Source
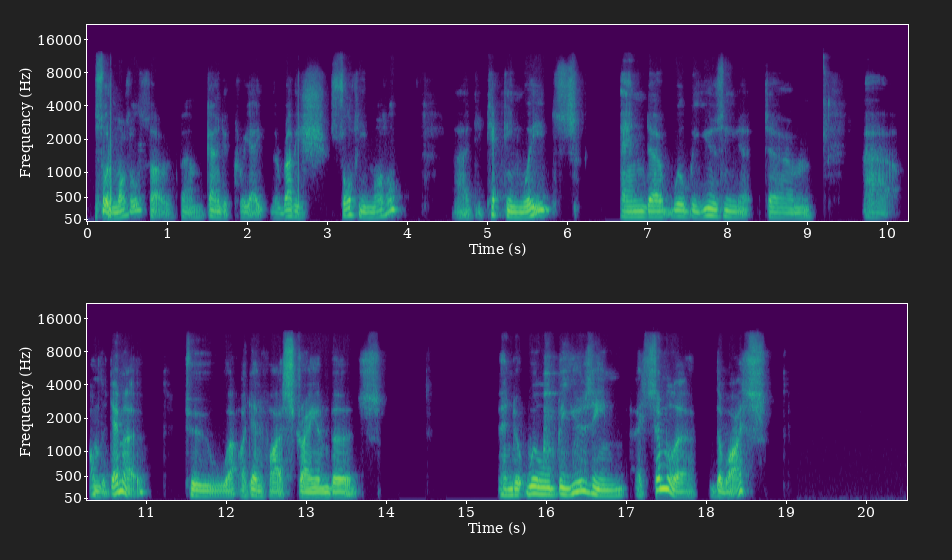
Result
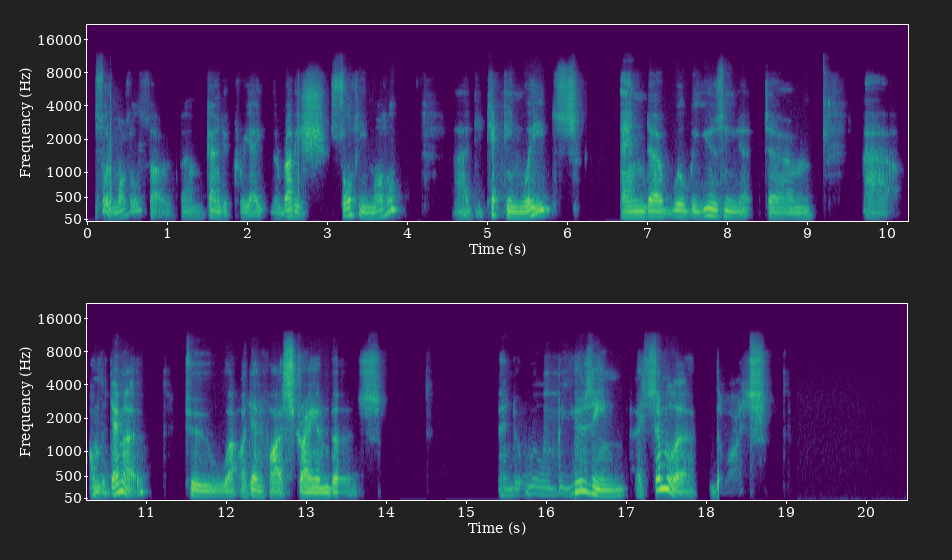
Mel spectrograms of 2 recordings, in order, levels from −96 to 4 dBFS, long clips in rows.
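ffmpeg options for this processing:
-filter_complex "[0:a]asettb=1/sr,asplit=3[a][b][c];[a]atrim=end=13.404[d];[b]atrim=start=13.4:end=16.37,asetpts=PTS-STARTPTS,afade=t=in:d=0.004:c=qsin,afade=t=out:st=2.966:d=0.004:c=qsin,acompressor=threshold=-32dB:ratio=12:attack=3.2:release=140:knee=1:detection=peak[e];[c]atrim=start=16.366[f];[d][e]acrossfade=d=0.004:c1=hsin:c2=qsin[g];[g][f]acrossfade=d=0.004:c1=qsin:c2=hsin,asettb=1/sr,asplit=3[h][i][j];[h]atrim=end=18.164[k];[i]atrim=start=18.16:end=18.56,asetpts=PTS-STARTPTS,afade=t=in:d=0.004:c=qsin,afade=t=out:st=0.396:d=0.004:c=qsin,bandpass=f=2.8k:t=q:w=5.6[l];[j]atrim=start=18.556[m];[k][l]acrossfade=d=0.004:c1=hsin:c2=qsin[n];[n][m]acrossfade=d=0.004:c1=qsin:c2=hsin,acrossover=split=200 7100:gain=0.224 1 0.126[o][p][q];[o][p][q]amix=inputs=3:normalize=0,dynaudnorm=f=530:g=5:m=7.5dB,equalizer=f=330:t=o:w=2:g=-9,volume=3.5dB"

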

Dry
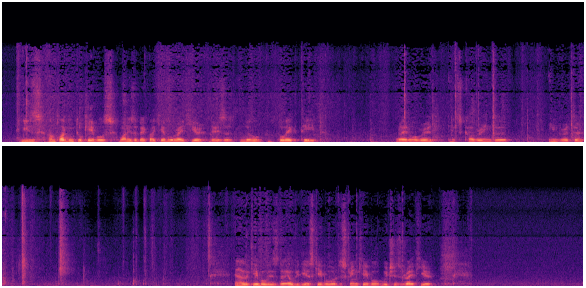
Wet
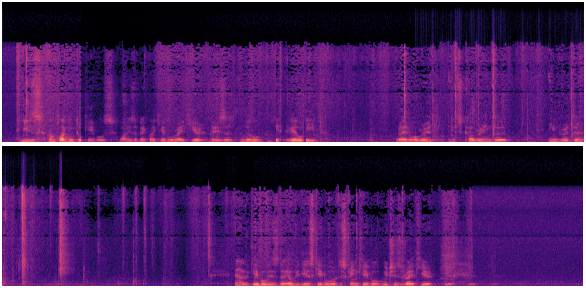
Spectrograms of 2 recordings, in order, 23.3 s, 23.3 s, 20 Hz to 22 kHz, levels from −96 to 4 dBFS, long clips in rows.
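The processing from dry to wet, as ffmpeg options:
-filter_complex "[0:a]asettb=1/sr,asplit=3[a][b][c];[a]atrim=end=8.254[d];[b]atrim=start=8.25:end=12.83,asetpts=PTS-STARTPTS,afade=t=in:d=0.004:c=qsin,afade=t=out:st=4.576:d=0.004:c=qsin,aphaser=in_gain=1:out_gain=1:delay=1.3:decay=0.26:speed=1.8:type=triangular[e];[c]atrim=start=12.826[f];[d][e]acrossfade=d=0.004:c1=hsin:c2=qsin[g];[g][f]acrossfade=d=0.004:c1=qsin:c2=hsin,asettb=1/sr,asplit=3[h][i][j];[h]atrim=end=14.374[k];[i]atrim=start=14.37:end=16.66,asetpts=PTS-STARTPTS,afade=t=in:d=0.004:c=qsin,afade=t=out:st=2.286:d=0.004:c=qsin,tremolo=f=1.6:d=0.59[l];[j]atrim=start=16.656[m];[k][l]acrossfade=d=0.004:c1=hsin:c2=qsin[n];[n][m]acrossfade=d=0.004:c1=qsin:c2=hsin,asplit=2[o][p];[p]afade=t=in:st=20.03:d=0.01,afade=t=out:st=20.58:d=0.01,aecho=0:1:460|920|1380|1840:0.354813|0.124185|0.0434646|0.0152126[q];[o][q]amix=inputs=2:normalize=0,asplit=4[r][s][t][u];[r]atrim=end=1.57,asetpts=PTS-STARTPTS,afade=t=out:st=1.566:d=0.004:c=hsin:silence=0.177828[v];[s]atrim=start=1.57:end=5.472,asetpts=PTS-STARTPTS,afade=t=in:d=3.29:silence=0.177828[w];[t]atrim=start=5.468:end=6.082,asetpts=PTS-STARTPTS,areverse[x];[u]atrim=start=6.078[y];[v][w]concat=n=2:v=0:a=1[z];[z][x]acrossfade=d=0.004:c1=hsin:c2=hsin[aa];[aa][y]acrossfade=d=0.004:c1=hsin:c2=hsin,aemphasis=mode=production:type=50fm,volume=-3dB"

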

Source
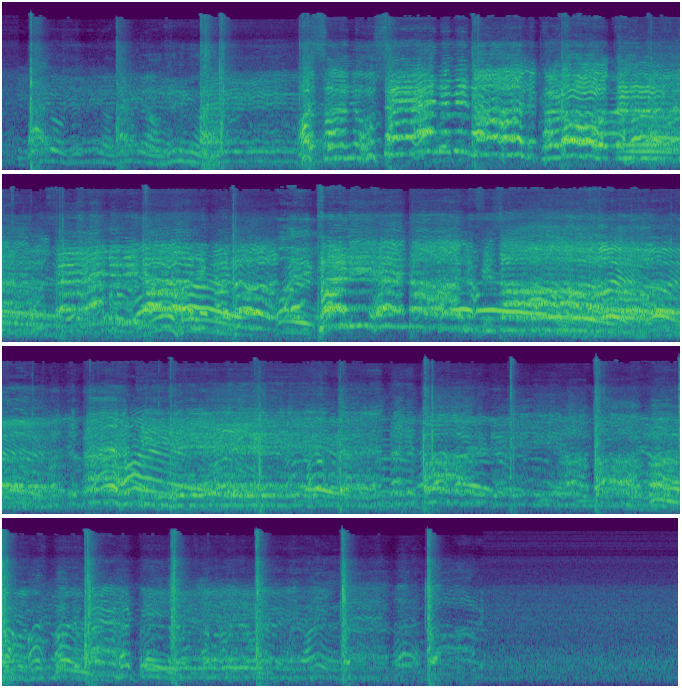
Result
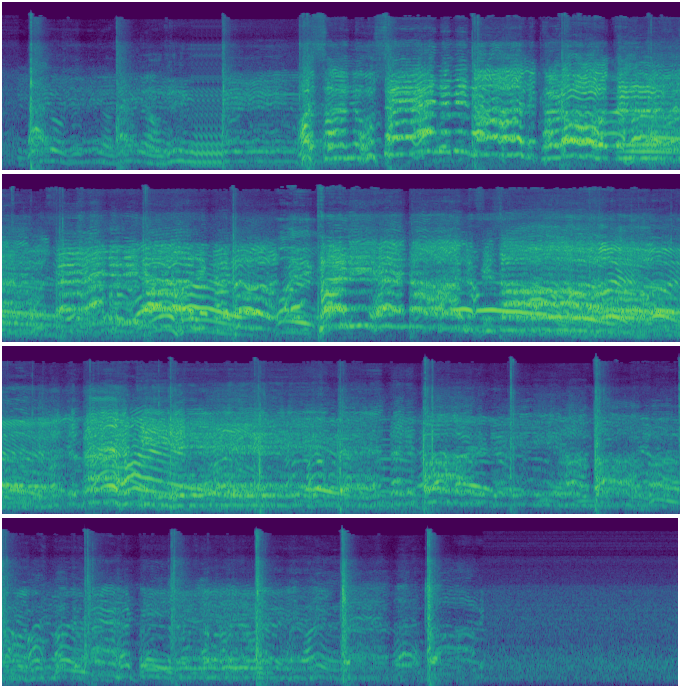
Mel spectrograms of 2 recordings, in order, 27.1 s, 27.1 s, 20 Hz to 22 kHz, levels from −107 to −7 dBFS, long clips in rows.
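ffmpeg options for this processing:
-filter_complex "[0:a]asettb=1/sr,asplit=3[a][b][c];[a]atrim=end=13.934[d];[b]atrim=start=13.93:end=15.4,asetpts=PTS-STARTPTS,afade=t=in:d=0.004:c=qsin,afade=t=out:st=1.466:d=0.004:c=qsin,equalizer=f=3.8k:w=0.41:g=6.5[e];[c]atrim=start=15.396[f];[d][e]acrossfade=d=0.004:c1=hsin:c2=qsin[g];[g][f]acrossfade=d=0.004:c1=qsin:c2=hsin,asettb=1/sr,asplit=3[h][i][j];[h]atrim=end=19.644[k];[i]atrim=start=19.64:end=22.19,asetpts=PTS-STARTPTS,afade=t=in:d=0.004:c=qsin,afade=t=out:st=2.546:d=0.004:c=qsin,acompressor=threshold=-36dB:ratio=5:attack=3.2:release=140:knee=1:detection=peak[l];[j]atrim=start=22.186[m];[k][l]acrossfade=d=0.004:c1=hsin:c2=qsin[n];[n][m]acrossfade=d=0.004:c1=qsin:c2=hsin,asplit=7[o][p][q][r][s][t][u];[o]atrim=end=1.962[v];[p]atrim=start=1.908:end=1.962[w];[q]atrim=start=1.908:end=1.962[x];[r]atrim=start=1.908:end=1.962[y];[s]atrim=start=1.908:end=1.962[z];[t]atrim=start=1.908:end=1.962[aa];[u]atrim=start=2.208[ab];[v][w]acrossfade=d=0.004:c1=hsin:c2=hsin[ac];[ac][x]acrossfade=d=0.004:c1=hsin:c2=hsin[ad];[ad][y]acrossfade=d=0.004:c1=hsin:c2=hsin[ae];[ae][z]acrossfade=d=0.004:c1=hsin:c2=hsin[af];[af][aa]acrossfade=d=0.004:c1=hsin:c2=hsin[ag];[ag][ab]acrossfade=d=0.004:c1=hsin:c2=hsin"

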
